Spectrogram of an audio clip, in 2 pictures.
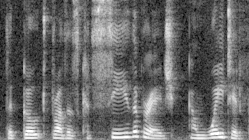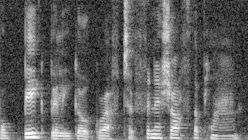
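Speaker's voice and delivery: ordinary delivery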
